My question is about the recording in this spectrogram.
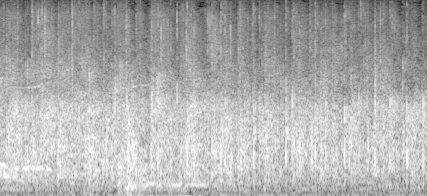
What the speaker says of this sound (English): Could you clap a bit quicker?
